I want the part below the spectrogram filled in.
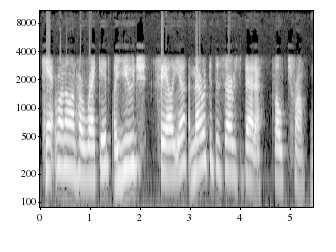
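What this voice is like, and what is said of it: Put-on Brooklyn accent. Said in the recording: “you should do voiceover, by the way. You're really good ... Brooklyn accent.”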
